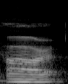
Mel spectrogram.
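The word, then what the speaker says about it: Aodh: comes from the medieval name A or E spelled A E D H or A O D H.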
